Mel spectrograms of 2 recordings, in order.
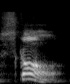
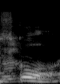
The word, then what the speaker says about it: Scull: for in the sense of a skull, right? Or school is how he likes it pronounced.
